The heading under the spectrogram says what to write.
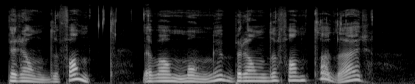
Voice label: brandefant, Numedalsmål; Substantiv hankjønn

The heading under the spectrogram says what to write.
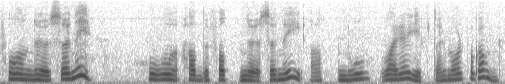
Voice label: "få nøsøn i", Numedalsmål; Uttrykk; Ho fækk nøsøn i at no va dæ jiftarmåL på gång.

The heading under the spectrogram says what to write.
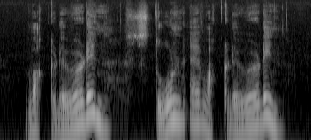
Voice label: "vakkLevolin", Numedalsmål; StoL`n æ vakkLevøLin.

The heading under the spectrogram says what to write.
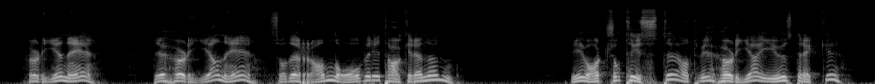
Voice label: hoLje ne, Numedalsmål; høLje ne

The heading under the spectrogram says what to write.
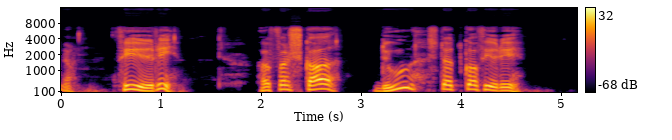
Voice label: "fyri", Numedalsmål; Høffør ska du støtt gå fyri?; framfor, før

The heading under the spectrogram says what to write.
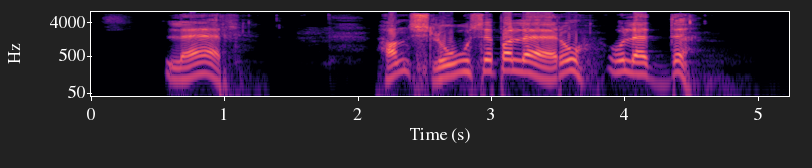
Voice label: "laer", Numedalsmål

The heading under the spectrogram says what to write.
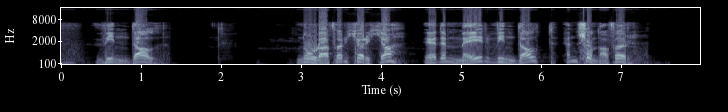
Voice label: vindal, Numedalsmål; NoLafør kjørkja æ dæ meir vindalt enn sonnafør.; Adjektiv

